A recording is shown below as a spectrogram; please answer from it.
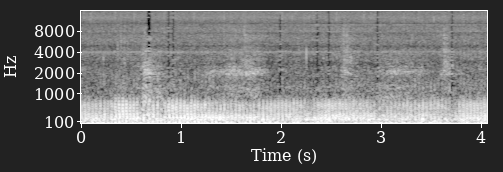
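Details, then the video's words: Scottish Fold or Scottish Straight kitten purring at home, a clean, even, deep vibrating rumble held throughout with a soft, regular pulsing texture. "My kitten is the purring machine | Scottish Fold | Scottish Straight |"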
